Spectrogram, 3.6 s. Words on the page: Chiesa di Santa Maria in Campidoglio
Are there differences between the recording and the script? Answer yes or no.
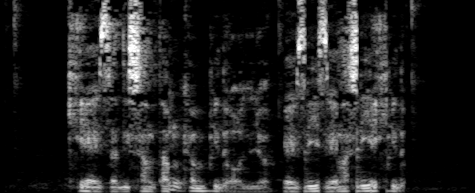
yes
